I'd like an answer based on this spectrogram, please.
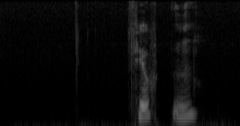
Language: Norwegian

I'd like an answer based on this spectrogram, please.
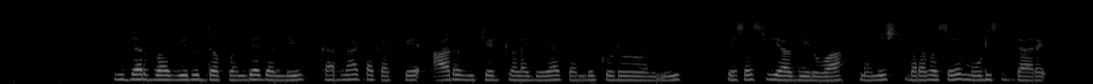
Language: Kannada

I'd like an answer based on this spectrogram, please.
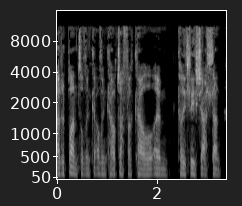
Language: Welsh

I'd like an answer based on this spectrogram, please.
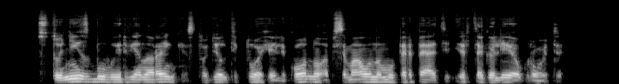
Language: Lithuanian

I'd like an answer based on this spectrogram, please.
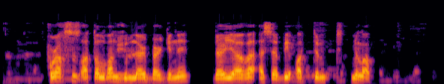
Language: Uyghur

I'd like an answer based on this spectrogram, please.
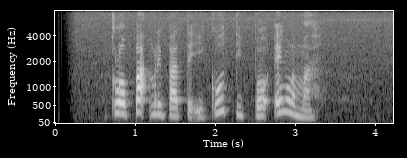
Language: Javanese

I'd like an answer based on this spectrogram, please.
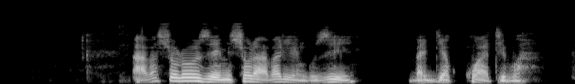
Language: Ganda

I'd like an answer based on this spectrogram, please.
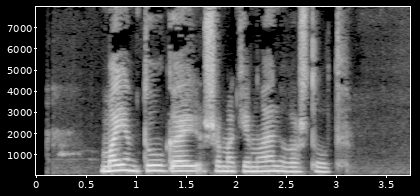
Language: Mari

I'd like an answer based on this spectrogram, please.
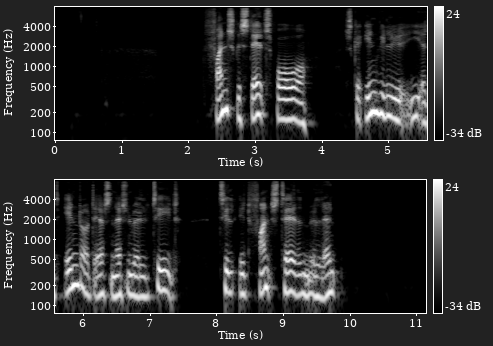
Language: Danish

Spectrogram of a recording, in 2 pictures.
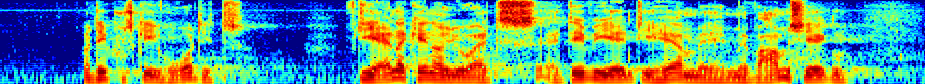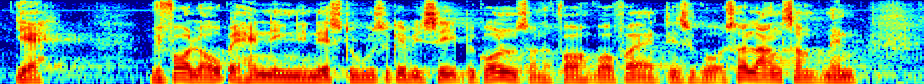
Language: Danish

